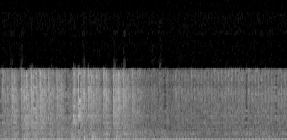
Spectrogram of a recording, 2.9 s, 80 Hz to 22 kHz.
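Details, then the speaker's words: Nissan 200SX S12 CA18ET at idle: steady idle turns lumpy with a stumbling off-beat pulse as cylinder 2 intermittently drops out; misfire, stuck injector suspected but not confirmed. "interestingly just sitting here waiting to go it's it's picked up a misfire it's it's lost a cylinder I would say it did it sporadically and now it's done it pretty continually kind of sounds like an injector that's stuck or"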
